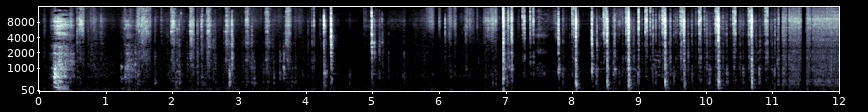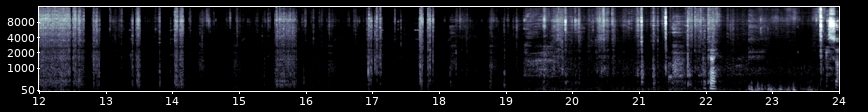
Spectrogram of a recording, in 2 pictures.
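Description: A hand ratchet clicking in bursts, with clinks of sockets and metal tools, as the accessory drive belts of a Toyota 3MZ-FE V6 are loosened; a brief scraping rush about halfway through. A short laugh at the very start.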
